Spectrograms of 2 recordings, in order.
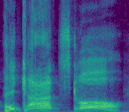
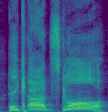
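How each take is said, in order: First: Much higher and slow, stretching "score"; drawn-out mock wail. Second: Said in the usual way. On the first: Real, not acted. Fan mocking the striker, now in a drawn-out high wail.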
